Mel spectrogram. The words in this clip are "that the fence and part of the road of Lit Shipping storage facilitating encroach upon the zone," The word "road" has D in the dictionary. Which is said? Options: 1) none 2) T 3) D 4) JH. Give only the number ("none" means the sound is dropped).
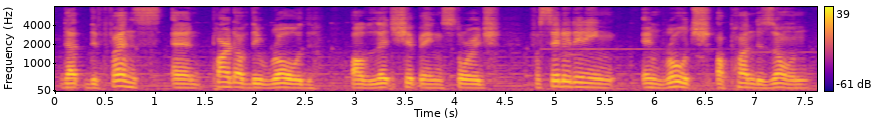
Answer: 3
